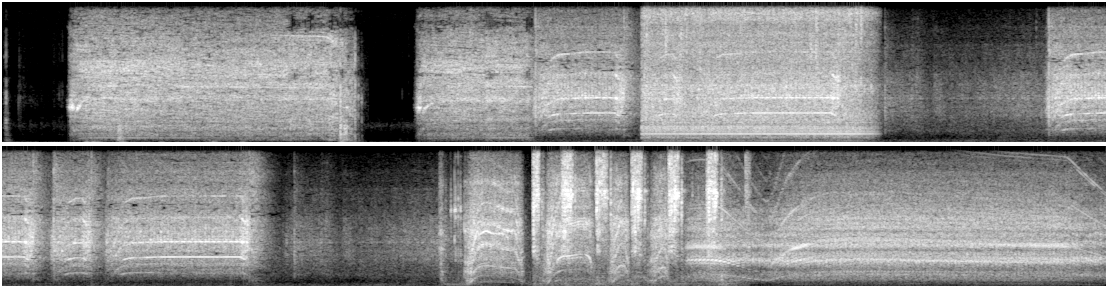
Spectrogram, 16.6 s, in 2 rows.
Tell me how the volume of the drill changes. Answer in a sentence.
The volume of the drill stays about the same.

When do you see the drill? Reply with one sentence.
You can hear the drill from 0.0 to 16.5 s.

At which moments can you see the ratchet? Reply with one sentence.
The ratchet can be heard from 4.8 to 6.6 s and from 12.2 to 13.9 s.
